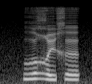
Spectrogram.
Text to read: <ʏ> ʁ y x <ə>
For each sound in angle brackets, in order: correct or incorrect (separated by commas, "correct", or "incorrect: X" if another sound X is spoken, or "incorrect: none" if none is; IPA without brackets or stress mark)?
incorrect: u, correct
